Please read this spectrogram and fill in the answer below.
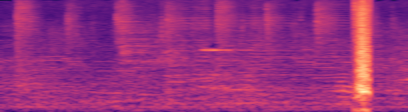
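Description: Low background music, broken near the end by one sharp, loud knock.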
